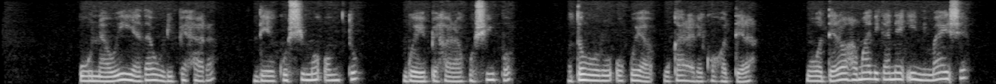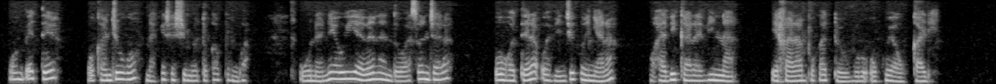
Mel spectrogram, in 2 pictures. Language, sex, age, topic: Oshiwambo, female, 18-24, finance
